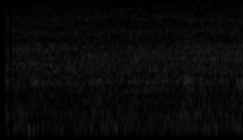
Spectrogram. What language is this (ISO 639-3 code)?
ces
